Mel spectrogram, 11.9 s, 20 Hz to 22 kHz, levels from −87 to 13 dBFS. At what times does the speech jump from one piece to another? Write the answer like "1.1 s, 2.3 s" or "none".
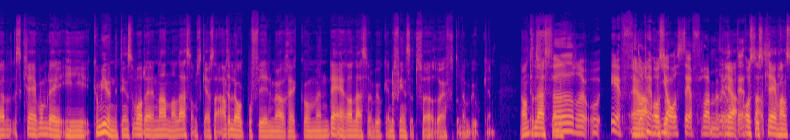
3.4 s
